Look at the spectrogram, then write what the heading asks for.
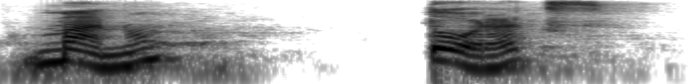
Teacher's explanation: ubicación del acento se encuentra en la penúltima sílaba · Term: palabras graves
